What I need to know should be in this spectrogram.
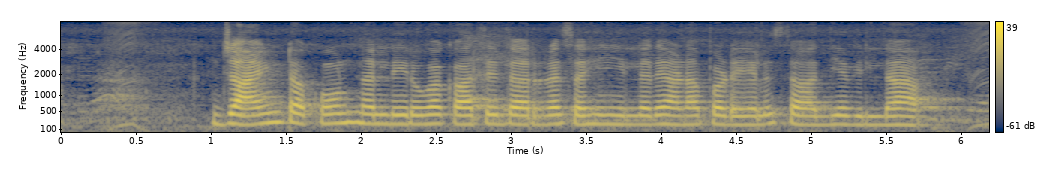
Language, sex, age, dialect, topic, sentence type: Kannada, female, 31-35, Mysore Kannada, banking, statement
